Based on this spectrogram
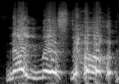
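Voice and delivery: high, slow mock taunt dissolving into laughter; laughing taunt. Friend taunting the cornered guard, laughing. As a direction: tease him and crack up. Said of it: "So I was like".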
